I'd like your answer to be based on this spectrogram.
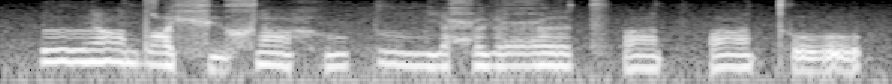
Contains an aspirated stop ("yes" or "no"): no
